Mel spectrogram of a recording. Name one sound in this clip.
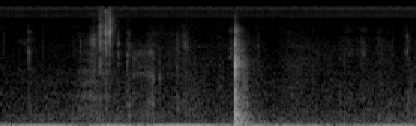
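A plastic cap clicks onto a bottle.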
